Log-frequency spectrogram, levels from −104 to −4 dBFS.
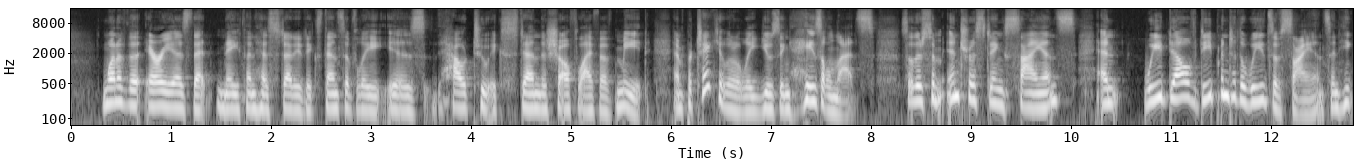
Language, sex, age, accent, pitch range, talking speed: English, female, 40-59, American, 145-180 Hz, 180 wpm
